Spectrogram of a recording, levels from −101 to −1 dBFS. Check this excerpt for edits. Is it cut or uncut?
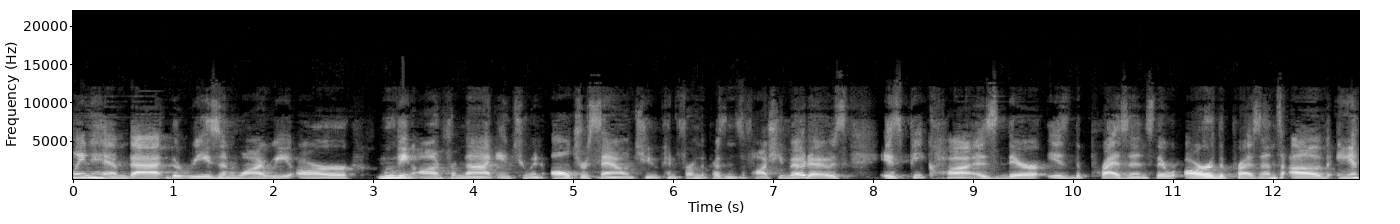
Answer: uncut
